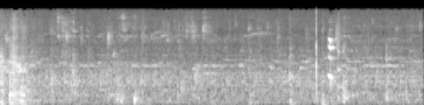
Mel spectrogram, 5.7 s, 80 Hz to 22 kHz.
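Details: Capuchin monkey named Masyanya, locked up as punishment for mischief on 10 July 2014, gives a brief high, thin squeaky call near the four-and-a-half-second mark amid rustling, scattered clicks and clatter in the enclosure.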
